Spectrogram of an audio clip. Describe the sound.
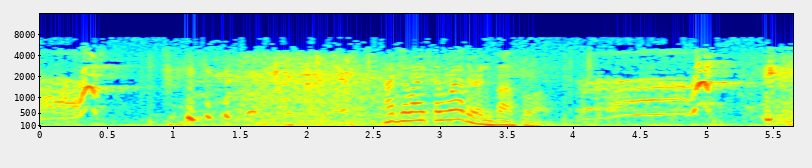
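A man asks the dog Slewfoot how he likes his train trip, and the dog answers with a run of yowling yips and short barks that slide up and down in pitch, almost like it's trying to talk.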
